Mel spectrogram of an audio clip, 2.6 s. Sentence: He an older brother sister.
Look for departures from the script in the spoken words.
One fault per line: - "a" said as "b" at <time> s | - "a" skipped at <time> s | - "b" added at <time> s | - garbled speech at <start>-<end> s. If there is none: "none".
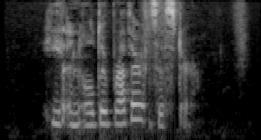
none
